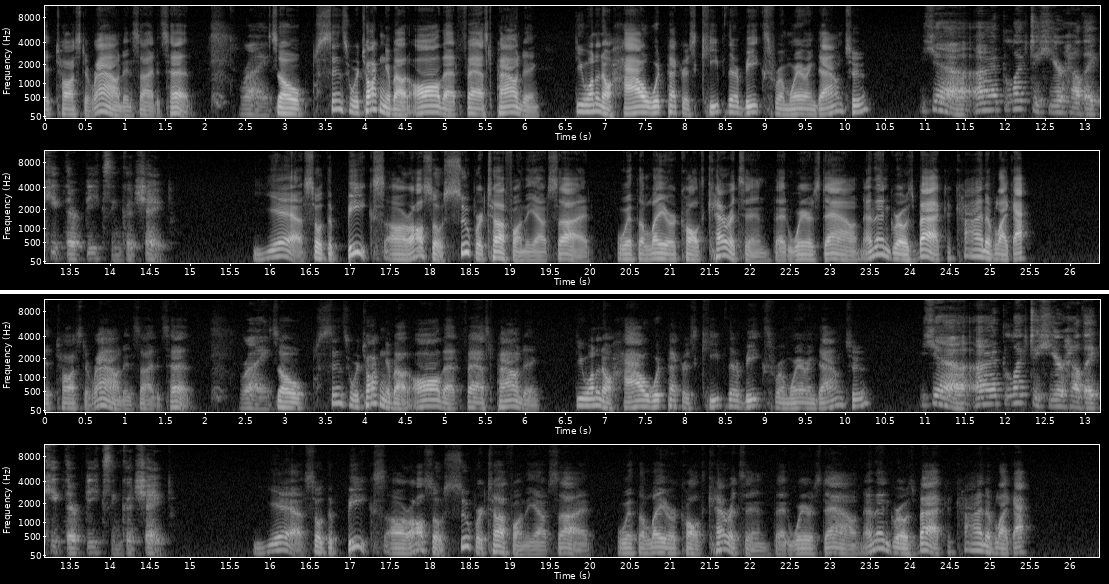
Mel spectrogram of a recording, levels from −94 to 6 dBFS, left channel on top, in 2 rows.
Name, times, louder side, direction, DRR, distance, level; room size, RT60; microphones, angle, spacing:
voice 1, 0.0-1.8 2.1-2.3 2.9-6.2 6.6-10.3 15.8-20.0 20.4-25.4, left 5 dB, 90° left, 0.4 m, -29 dB
voice 2, 2.4-2.8 11.0-14.7, right 1 dB, 15° right, 2.3 m, -34 dB
5.2 x 2.2 x 4.1 m
head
